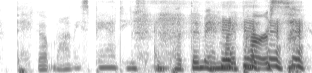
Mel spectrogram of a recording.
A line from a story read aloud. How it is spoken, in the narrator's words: I whispered to my daughter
